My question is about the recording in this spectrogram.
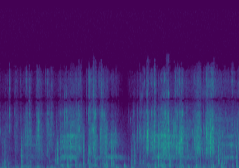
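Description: Blood orange halves pressed and twisted on a plastic hand citrus reamer over a glass jar: a continuous scratchy, wet squeezing and scraping of pulp and rind against the plastic, with many small crackles.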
